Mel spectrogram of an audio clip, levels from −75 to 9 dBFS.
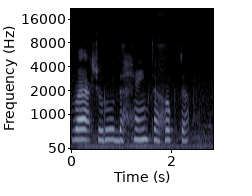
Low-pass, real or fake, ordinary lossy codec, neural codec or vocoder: none; real; none; none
